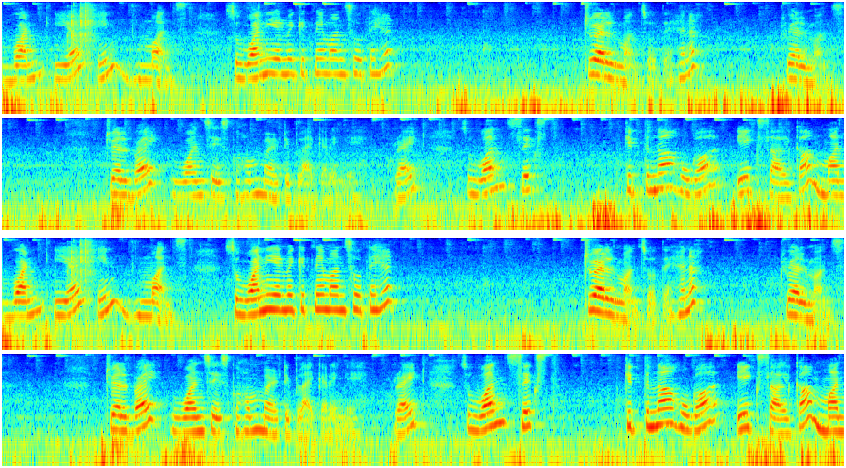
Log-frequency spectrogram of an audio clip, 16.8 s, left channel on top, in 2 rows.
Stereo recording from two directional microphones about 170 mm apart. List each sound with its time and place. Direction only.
0.1 s a woman's voice: 35° right (ahead or behind)
5.8 s speech: 40° right (ahead or behind)
9.4 s a woman's voice: 40° right (ahead or behind)
14.6 s a woman's voice: 45° right (ahead or behind)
